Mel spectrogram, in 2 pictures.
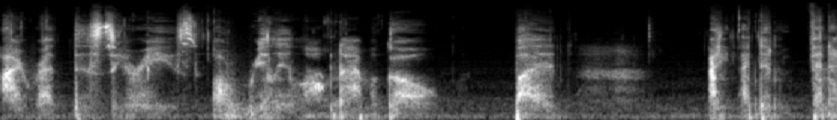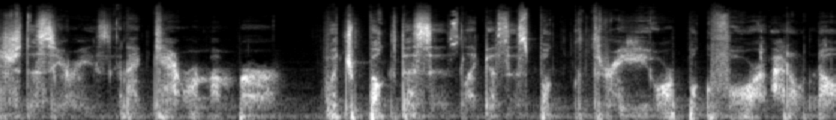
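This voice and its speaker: Whispering at a moderate pace, a woman shows big swings in loudness against noticeable background noise. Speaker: book vlogger. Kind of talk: casual vlog. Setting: library.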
